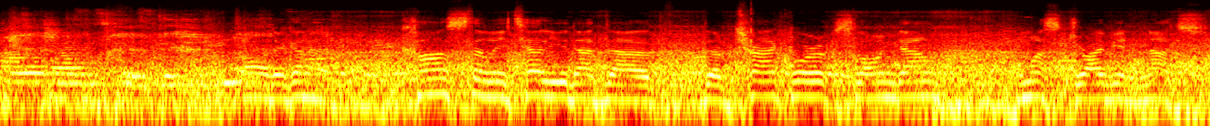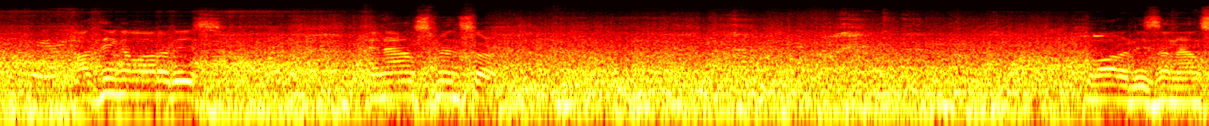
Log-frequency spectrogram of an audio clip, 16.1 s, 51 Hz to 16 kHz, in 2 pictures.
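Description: TTC Line 1 subway train running between stations, heard from inside the car: a steady rumble of wheels and motors, with a few short clicks from the track.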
